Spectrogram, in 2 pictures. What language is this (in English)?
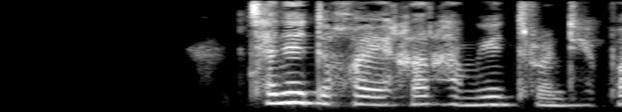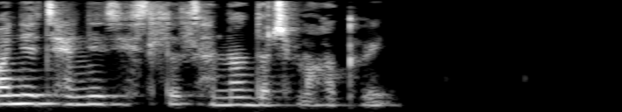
Mongolian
